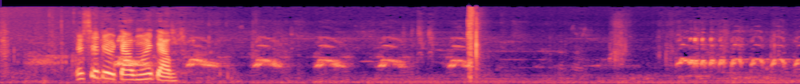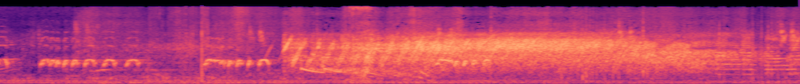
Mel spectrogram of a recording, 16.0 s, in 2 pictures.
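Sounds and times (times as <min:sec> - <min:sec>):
bird squawking: 0:00.2 - 0:04.8, 0:06.8 - 0:16.0
rush of noise: 0:10.0 - 0:16.0.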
